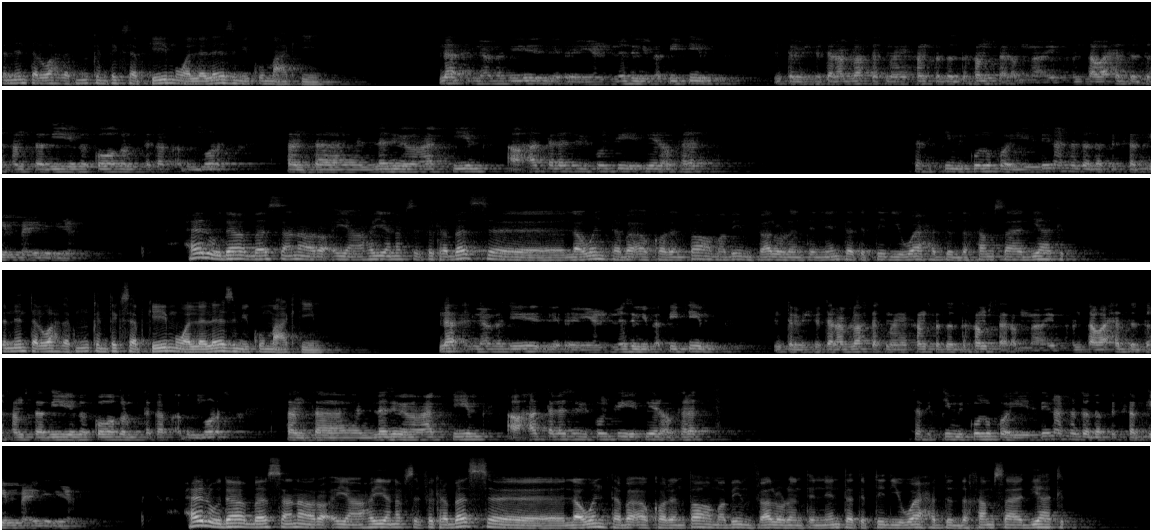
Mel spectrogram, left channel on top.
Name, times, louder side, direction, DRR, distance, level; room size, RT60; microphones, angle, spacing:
voice 1, 0.0-3.2 24.8-33.6, right 5 dB, 45° right, 0.5 m, -30 dB
voice 2, 4.4-7.1 7.7-13.7 14.3-16.3 16.5-18.5 20.6-23.7, right 3 dB, 80° right, 1.2 m, -36 dB
14.5 x 5.3 x 7.2 m
head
